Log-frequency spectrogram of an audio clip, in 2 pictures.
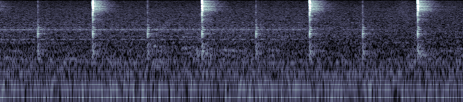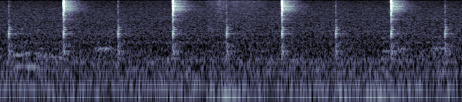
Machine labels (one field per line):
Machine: valve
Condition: normal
